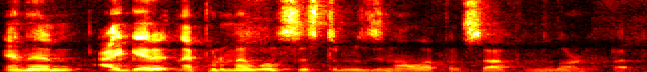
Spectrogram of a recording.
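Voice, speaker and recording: A man's voice: mid-range voice, fairly even intonation, very fast, darkish tone, a little hiss or hum. An older man teaching a lay ministry class in a casual, rambling way, often restarting his sentences.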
